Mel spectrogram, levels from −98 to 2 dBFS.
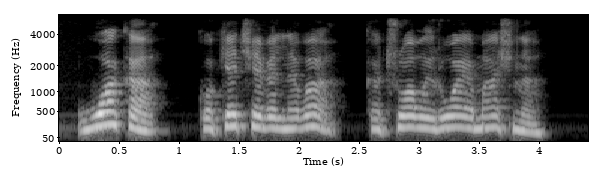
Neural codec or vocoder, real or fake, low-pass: none; real; 5.4 kHz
